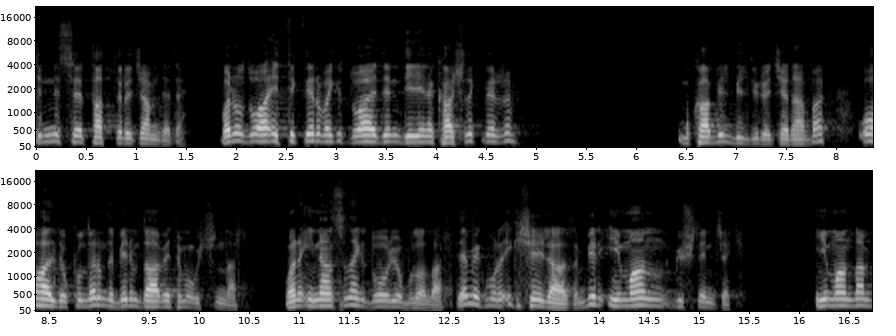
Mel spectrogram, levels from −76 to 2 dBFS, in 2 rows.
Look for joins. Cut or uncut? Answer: cut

